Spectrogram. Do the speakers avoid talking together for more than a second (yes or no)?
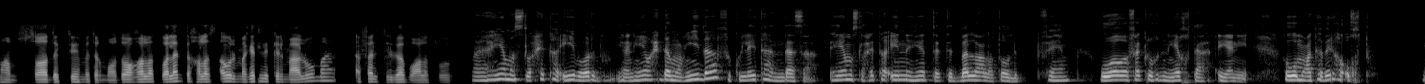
yes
